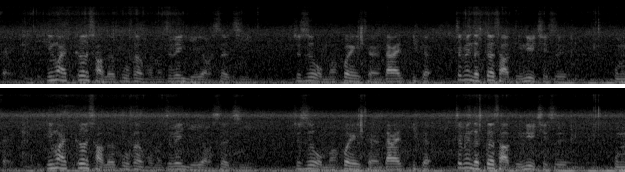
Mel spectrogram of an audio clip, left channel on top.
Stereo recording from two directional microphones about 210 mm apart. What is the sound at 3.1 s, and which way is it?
Speech, 5° right (ahead or behind).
